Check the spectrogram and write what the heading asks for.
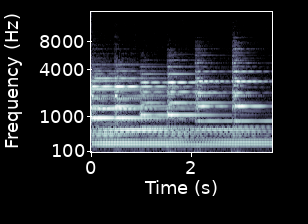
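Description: Church tower chime bells at St. Mark's, played from a wooden console with 9 wooden handles, each connected by a cable to its bell up in the tower, ring in a steady sequence, one struck note about every half second over a sustained, overlapping hum of ringing tones. Loud and resonant, with no voices.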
